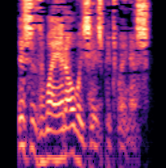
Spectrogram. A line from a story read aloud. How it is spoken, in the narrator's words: he snapped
